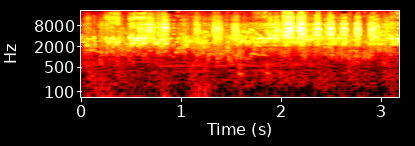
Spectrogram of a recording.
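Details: Budgerigars chirping, a gentle sound made when content or communicating with each other; dense overlapping high chatter and quick twittering notes from several birds, pouring on almost without pause.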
